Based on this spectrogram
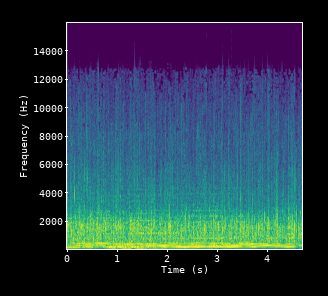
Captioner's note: applause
